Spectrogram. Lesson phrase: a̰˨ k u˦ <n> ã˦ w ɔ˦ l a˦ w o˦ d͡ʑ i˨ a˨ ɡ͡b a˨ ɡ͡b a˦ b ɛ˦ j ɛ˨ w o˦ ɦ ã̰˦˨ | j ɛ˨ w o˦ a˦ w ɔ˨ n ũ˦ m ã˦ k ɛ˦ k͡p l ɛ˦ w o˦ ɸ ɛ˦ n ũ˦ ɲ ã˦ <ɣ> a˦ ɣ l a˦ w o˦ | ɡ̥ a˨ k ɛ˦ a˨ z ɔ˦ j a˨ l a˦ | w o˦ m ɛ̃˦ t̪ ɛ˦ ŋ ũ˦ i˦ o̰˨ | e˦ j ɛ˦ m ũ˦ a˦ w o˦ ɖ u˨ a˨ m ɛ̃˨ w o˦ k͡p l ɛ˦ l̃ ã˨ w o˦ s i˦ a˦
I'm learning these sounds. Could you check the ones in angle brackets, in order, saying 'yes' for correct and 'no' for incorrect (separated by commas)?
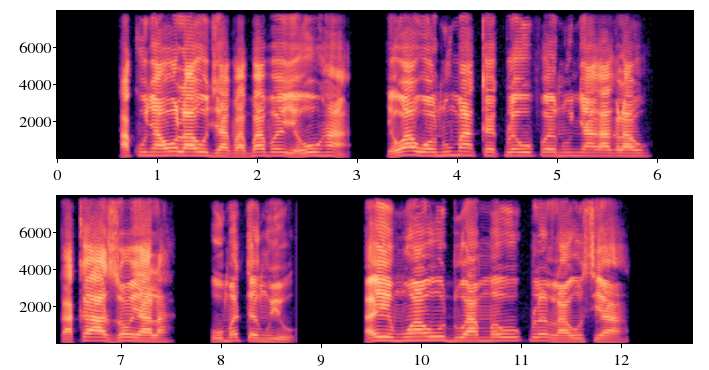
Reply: no, yes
